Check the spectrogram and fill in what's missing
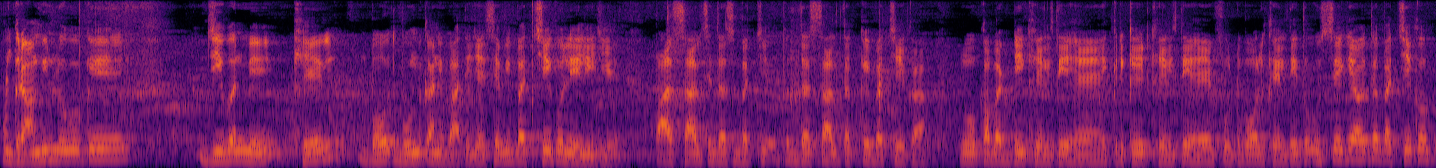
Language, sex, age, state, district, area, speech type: Hindi, male, 30-45, Bihar, Darbhanga, rural, spontaneous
